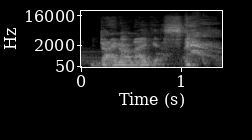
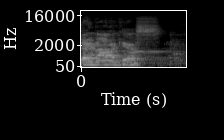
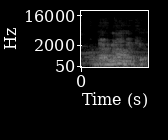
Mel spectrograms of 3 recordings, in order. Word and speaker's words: Deinonychus: which which for most of my life I pronounced dinon nigus so um but that shows that you know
